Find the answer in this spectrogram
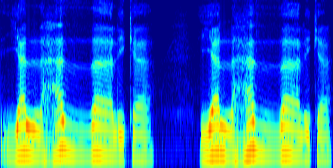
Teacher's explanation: در قرائت حمزه هم مثل حفص ادغام صورت میگیره · Term: ادغام متجانسین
